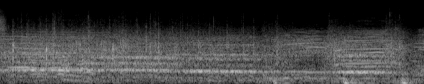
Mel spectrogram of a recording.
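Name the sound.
football stadium crowd chanting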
